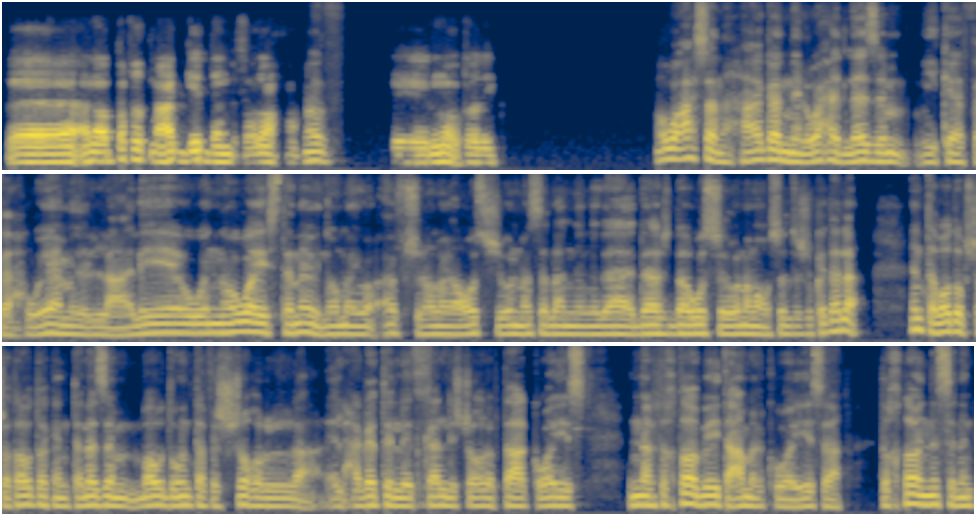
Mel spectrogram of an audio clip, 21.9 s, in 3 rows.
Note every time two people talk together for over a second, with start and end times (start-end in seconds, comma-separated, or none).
none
